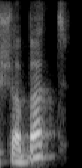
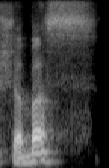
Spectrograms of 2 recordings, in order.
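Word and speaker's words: שבת: ashkénaze, donc du nord, on ne va pas dire Shabbat, on va dire Shabbas, Shabbos, parce que le tav se prononce S.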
